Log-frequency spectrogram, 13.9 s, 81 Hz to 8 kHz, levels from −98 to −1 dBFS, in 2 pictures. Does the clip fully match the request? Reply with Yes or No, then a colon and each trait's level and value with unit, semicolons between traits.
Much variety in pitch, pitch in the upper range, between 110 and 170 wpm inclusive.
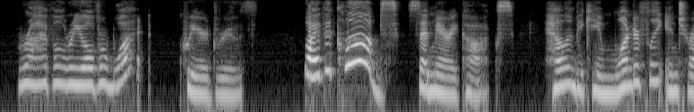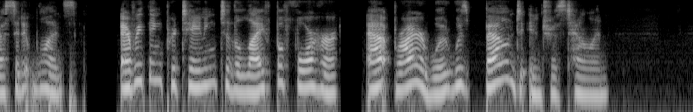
Yes: wide, 5.7 semitones; high, 215 Hz; slow, 135 wpm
